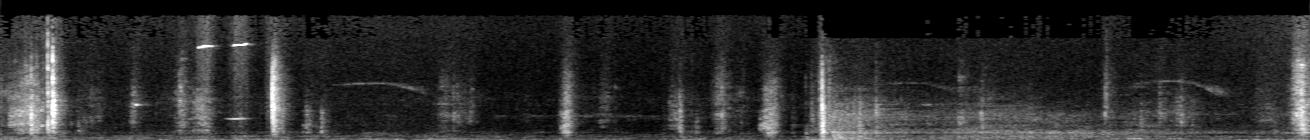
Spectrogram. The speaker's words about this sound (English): So we'll head in. We're going to open our screen door here.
